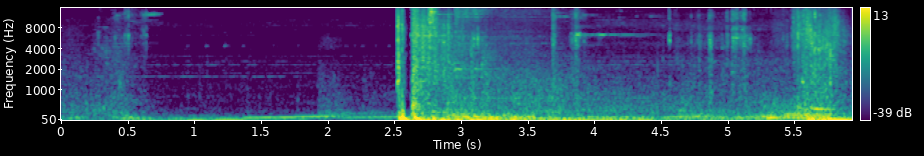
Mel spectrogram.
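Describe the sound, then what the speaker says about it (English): Gunfire in a Fortnite Zero Build squads match, a loud burst of shots erupting midway and continuing as dense, close crackling fire with rumbling game ambience underneath. "So I'm starting to try to shoot straight up on them"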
